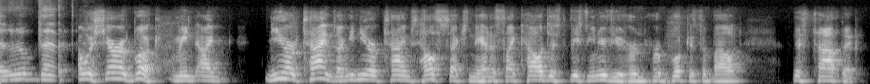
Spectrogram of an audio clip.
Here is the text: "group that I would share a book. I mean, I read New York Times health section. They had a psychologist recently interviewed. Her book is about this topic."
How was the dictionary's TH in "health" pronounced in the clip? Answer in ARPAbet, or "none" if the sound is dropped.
TH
